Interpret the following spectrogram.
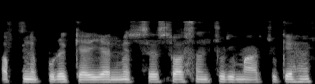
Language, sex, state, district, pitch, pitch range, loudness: Hindi, male, Bihar, Samastipur, 120 Hz, 115-120 Hz, -18 LUFS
